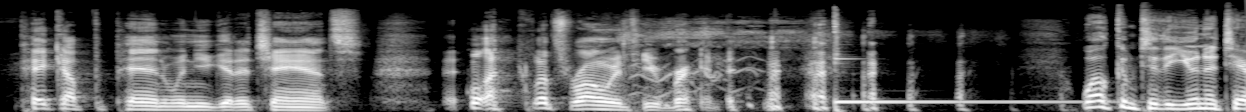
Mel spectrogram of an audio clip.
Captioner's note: laughing; laughter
